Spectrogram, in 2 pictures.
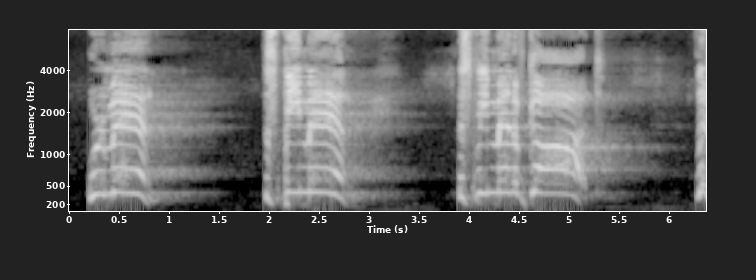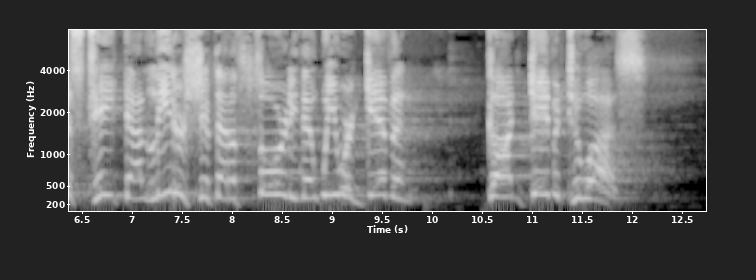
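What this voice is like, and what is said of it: Loud yelling preacher delivery. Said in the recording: “I'm sorry if I'm yelling.”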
